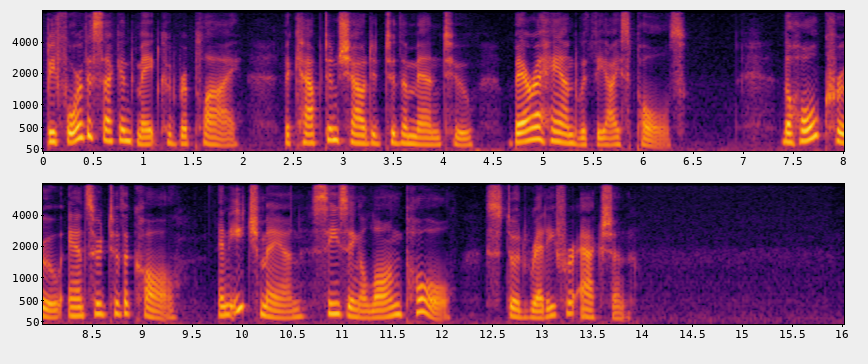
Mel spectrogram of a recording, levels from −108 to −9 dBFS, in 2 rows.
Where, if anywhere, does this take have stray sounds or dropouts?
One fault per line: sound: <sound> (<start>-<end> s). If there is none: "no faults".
no faults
